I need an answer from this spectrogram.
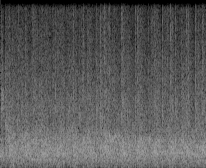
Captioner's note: applause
